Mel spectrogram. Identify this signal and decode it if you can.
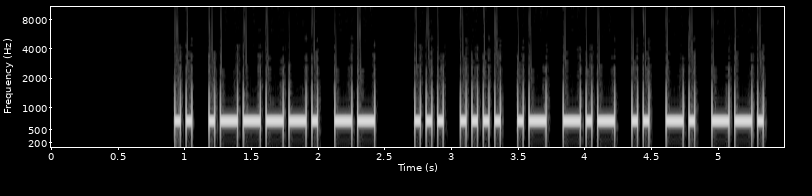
Morse code, heard as a keyed tone, about 28 wpm, 700 Hz. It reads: I'M SHAKING
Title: A Sound Of Thunder 28wpm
